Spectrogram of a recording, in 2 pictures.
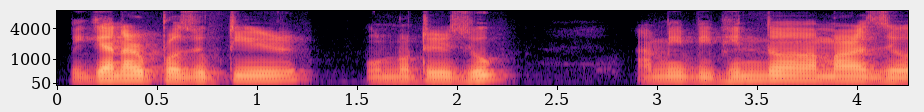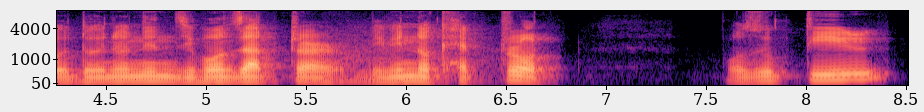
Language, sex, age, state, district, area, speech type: Assamese, male, 60+, Assam, Majuli, urban, spontaneous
